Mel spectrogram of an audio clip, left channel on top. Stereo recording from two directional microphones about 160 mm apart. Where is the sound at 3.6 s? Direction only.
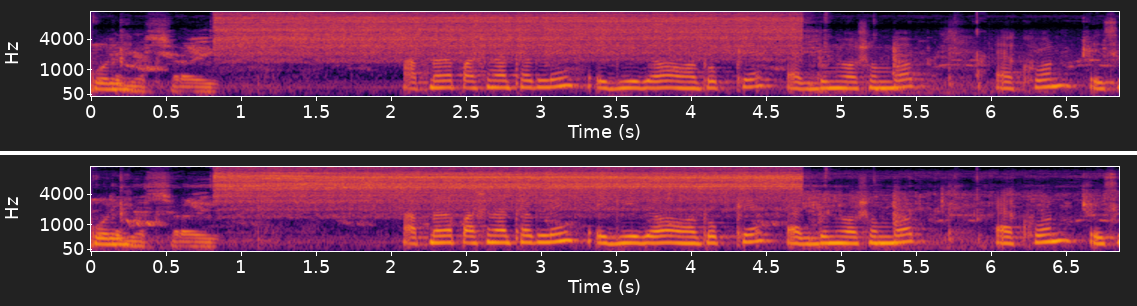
20° right (ahead or behind).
